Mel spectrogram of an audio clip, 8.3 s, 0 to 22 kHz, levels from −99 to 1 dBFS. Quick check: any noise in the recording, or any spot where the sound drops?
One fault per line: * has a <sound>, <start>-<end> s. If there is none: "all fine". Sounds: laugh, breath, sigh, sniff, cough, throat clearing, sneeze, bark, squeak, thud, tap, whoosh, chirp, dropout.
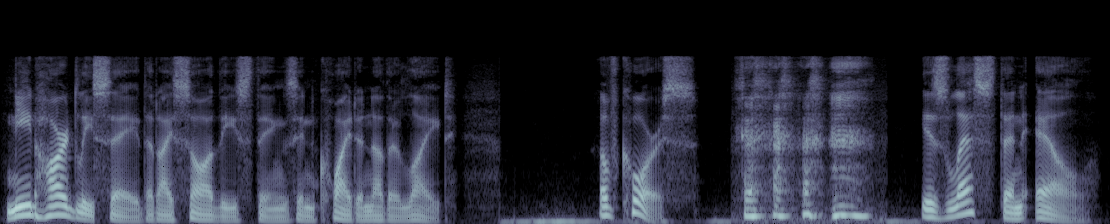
* has a laugh, 5.5-6.6 s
